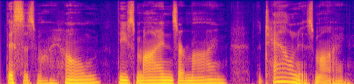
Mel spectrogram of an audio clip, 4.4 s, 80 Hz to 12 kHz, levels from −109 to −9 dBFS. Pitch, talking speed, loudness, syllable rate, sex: 125 Hz, 160 wpm, -20 LUFS, 4.1 syllables/s, female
